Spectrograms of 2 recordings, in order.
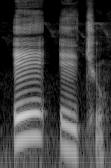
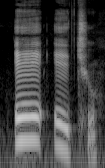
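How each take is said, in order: Both takes have the same delivery.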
